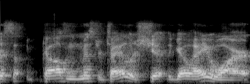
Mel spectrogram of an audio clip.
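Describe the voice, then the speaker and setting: A Southern US accent comes through here. The speaker is a man. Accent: southern drawl. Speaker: backyard wrestler. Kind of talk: casual chat with wrestling trash talk.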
